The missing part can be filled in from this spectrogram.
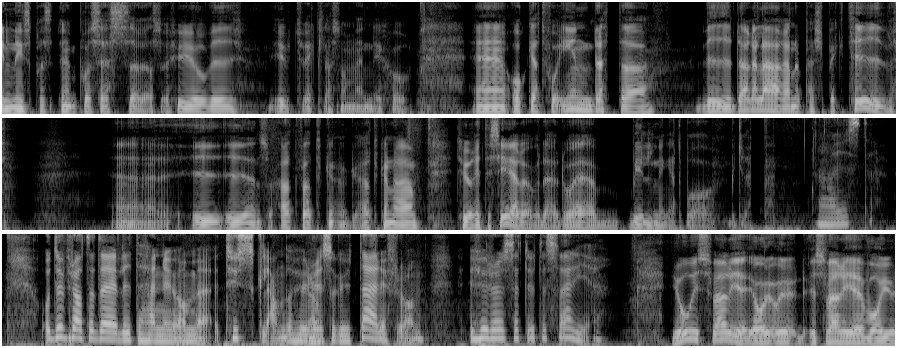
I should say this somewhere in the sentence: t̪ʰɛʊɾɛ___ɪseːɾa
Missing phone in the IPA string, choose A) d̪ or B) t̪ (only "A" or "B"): B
